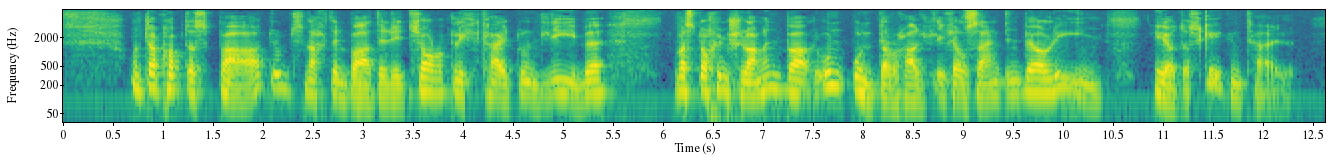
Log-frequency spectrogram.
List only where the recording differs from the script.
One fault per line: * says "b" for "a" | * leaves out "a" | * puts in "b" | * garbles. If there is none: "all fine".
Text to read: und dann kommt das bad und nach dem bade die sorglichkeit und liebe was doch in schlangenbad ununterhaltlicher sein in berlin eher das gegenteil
all fine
